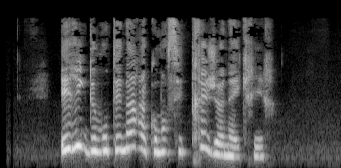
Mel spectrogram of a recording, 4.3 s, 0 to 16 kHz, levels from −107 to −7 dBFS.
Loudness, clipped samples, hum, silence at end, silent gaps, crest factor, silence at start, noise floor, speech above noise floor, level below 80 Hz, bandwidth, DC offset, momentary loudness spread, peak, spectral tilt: -27 LUFS; under 0.1%; none; 0.85 s; none; 18 dB; 0.75 s; -69 dBFS; 43 dB; -76 dBFS; 11.5 kHz; under 0.1%; 12 LU; -10 dBFS; -4 dB/octave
